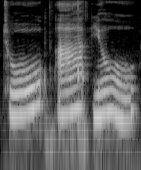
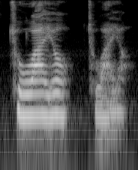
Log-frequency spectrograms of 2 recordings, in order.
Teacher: H, the final consonant, doesn't sound.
